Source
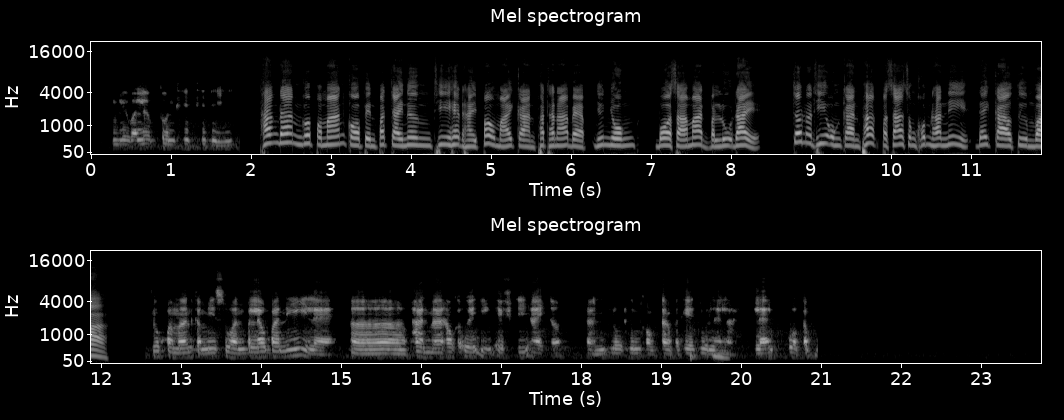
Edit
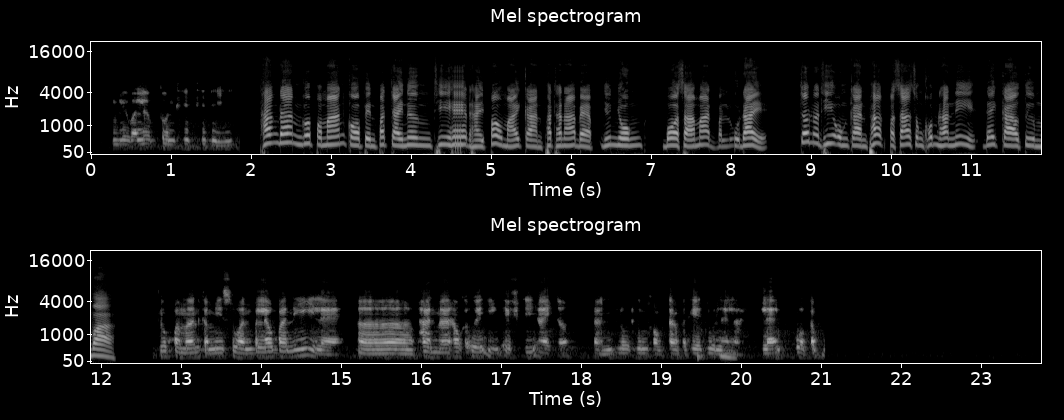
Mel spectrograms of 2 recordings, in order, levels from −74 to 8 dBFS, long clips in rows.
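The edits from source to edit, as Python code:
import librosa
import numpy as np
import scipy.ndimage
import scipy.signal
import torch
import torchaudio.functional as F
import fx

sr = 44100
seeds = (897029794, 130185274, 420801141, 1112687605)

y = fx.edit(x, sr, fx.stutter(start_s=4.52, slice_s=0.03, count=4),
    fx.fade_out_to(start_s=7.43, length_s=0.52, floor_db=-20.0), tone=tone)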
